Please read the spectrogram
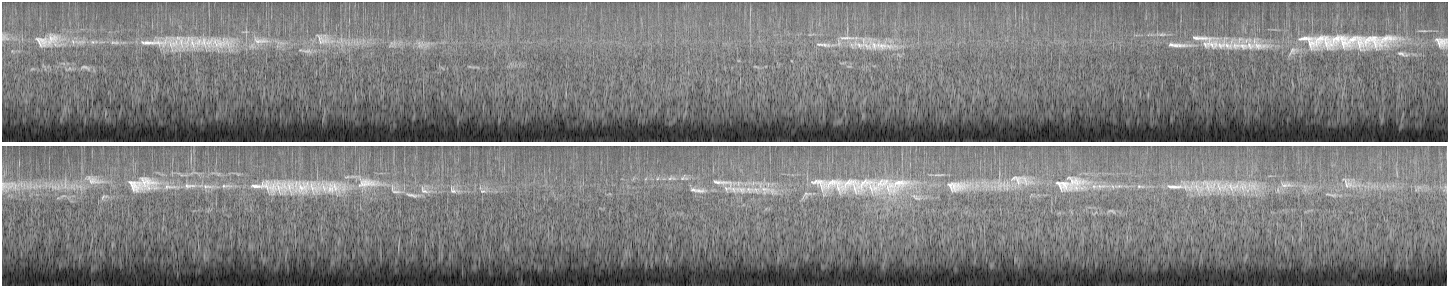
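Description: Steady rush of flowing water, with high chirps and trills coming in bursts over it several times.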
